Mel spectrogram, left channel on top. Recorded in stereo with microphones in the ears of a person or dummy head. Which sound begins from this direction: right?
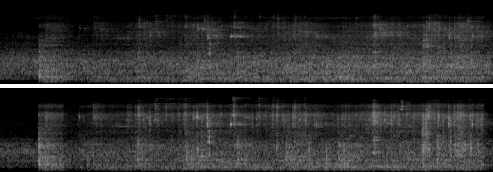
Knocking, at 0.4 s.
